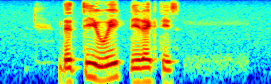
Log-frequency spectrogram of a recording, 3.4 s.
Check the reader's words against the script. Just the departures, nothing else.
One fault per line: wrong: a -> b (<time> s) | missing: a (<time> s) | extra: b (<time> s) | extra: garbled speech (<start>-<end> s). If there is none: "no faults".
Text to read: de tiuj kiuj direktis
missing: kiuj (1.4 s)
